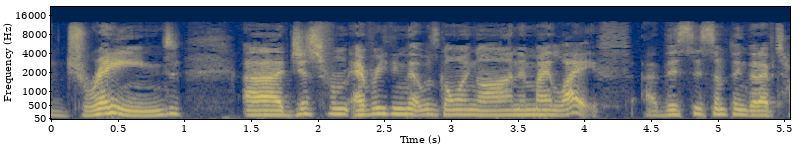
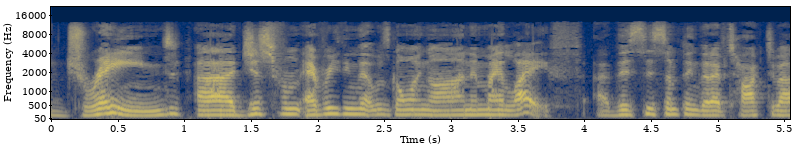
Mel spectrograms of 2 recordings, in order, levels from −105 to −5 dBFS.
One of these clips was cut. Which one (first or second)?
second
